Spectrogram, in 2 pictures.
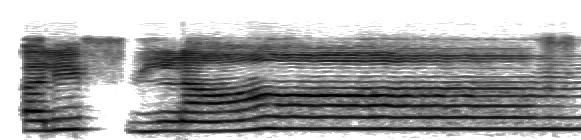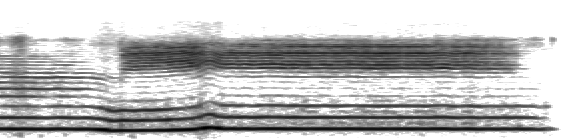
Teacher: اس میں یہ جو مد کبیر ہے اس کو 6 سیکنڈ کے لیے لمبا کرنا ہے, اس کے بعد میم پر جو ہے وہ 2 سیکنڈ کے لیے غنہ کرنا ہے, اور پھر اس کے بعد میم کو جو ہے وہ 6 سیکنڈ کے لیے پرولونگ کرنا ہے.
